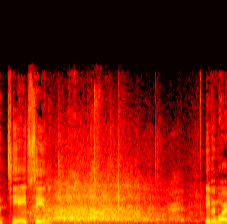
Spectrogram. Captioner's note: laughter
